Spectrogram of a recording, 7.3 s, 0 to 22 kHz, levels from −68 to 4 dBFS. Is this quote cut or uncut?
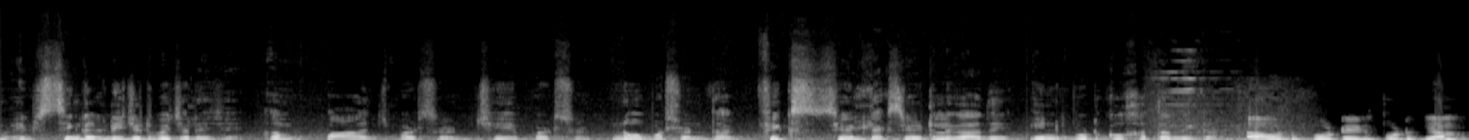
cut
